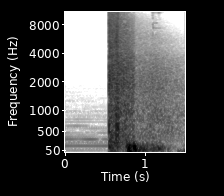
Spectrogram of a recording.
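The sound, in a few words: pistol gunshots in video game Receiver 2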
